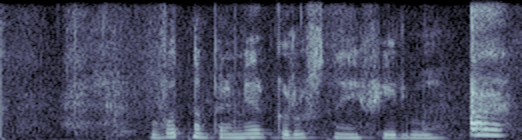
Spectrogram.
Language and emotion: Russian, neutral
